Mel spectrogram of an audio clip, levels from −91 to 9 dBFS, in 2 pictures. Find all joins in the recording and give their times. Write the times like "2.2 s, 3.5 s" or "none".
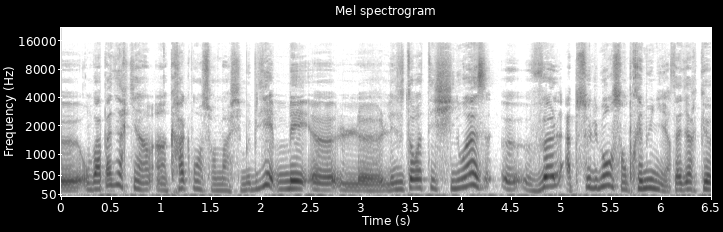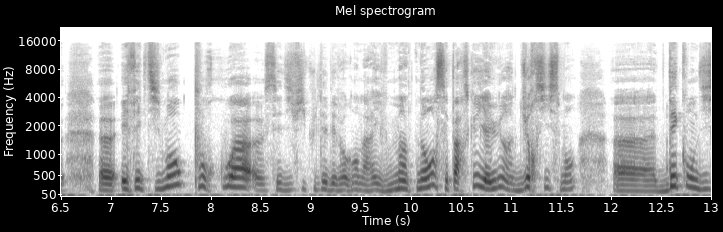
6.1 s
